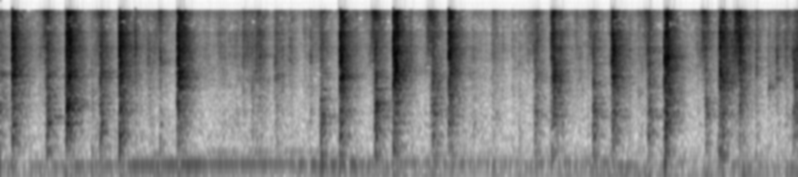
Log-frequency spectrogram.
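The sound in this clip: Oracle cards from an African Goddess deck being shuffled and drawn during a tarot reading, a rapid run of crisp papery flicks and snaps in irregular bursts, fairly faint.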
